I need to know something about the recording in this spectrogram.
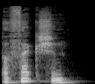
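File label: "affection", English, uk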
